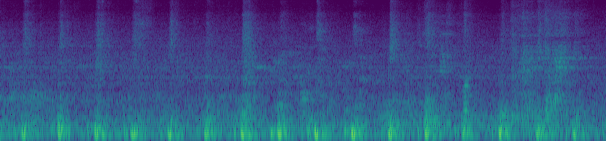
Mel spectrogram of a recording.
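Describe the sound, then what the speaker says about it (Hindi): A passenger train pulls out of a busy Indian station with a steady, rhythmic clickety-clack of wheels over rail joints, close and continuous with a rumbling low undertone. "ये रहा एक और ट्रेन वहाँ पे यहाँ से निकल रही है"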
